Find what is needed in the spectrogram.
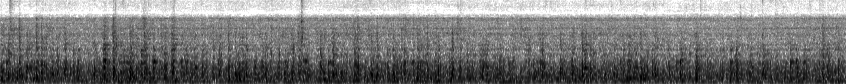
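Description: Water boiling hard in a stainless steel pot with two sealed cans in it: a steady bubbling hiss, dotted with small clicks.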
